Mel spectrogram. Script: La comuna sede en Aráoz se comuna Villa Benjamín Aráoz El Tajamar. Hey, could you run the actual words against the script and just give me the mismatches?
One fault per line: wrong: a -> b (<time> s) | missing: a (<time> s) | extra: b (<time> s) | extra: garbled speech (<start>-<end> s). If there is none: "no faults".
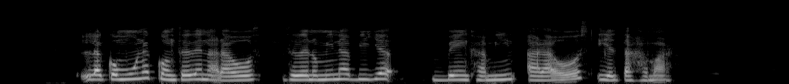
extra: con (1.5 s)
wrong: comuna -> denomina (3.0 s)
extra: y (6.0 s)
